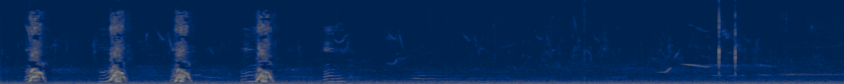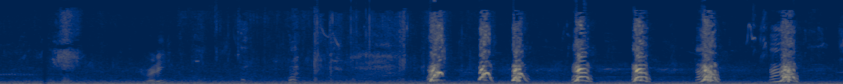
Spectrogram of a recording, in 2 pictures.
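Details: Barking from a Giant Schnauzer at lure training with two dogs present: a burst of four quick barks, a long quieter gap with faint voices and rustling, then a second run of about seven spaced, loud barks.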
